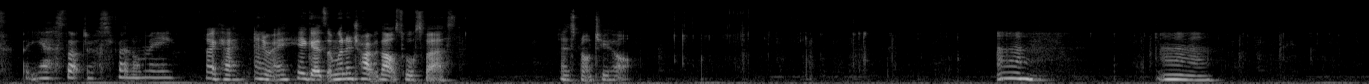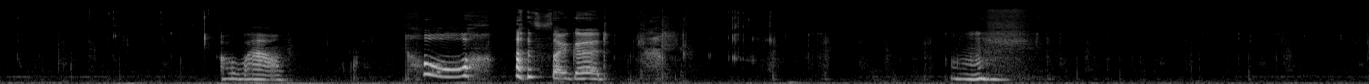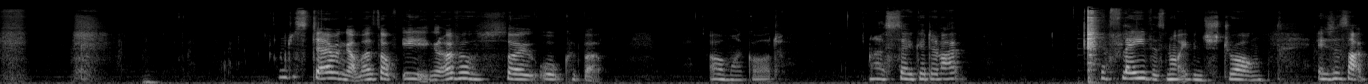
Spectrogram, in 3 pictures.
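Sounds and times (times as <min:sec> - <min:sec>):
faint chewing: 0:04.4 - 0:19.0, 0:19.8 - 0:30.6, 0:33.4 - 0:38.3.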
